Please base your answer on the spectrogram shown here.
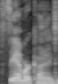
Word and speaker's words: Samarkand: know them you know how do you say again Sam are kind Sam are kind Sam are kind instead of saying Sam is kind Sam are well that's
